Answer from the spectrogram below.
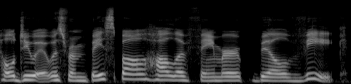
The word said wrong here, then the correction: Bill Veeck: but his name is actually pronounced Bill Veeck. The mispronunciation is so common that the title of his autobiography is Veeck as in Wreck.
